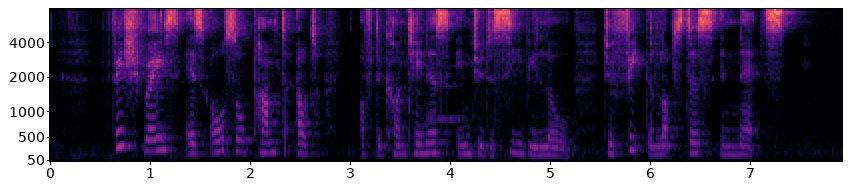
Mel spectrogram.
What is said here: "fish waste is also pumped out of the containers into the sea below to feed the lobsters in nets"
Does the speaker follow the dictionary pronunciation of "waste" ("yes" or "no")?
no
